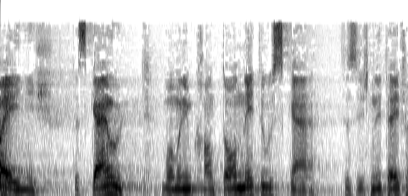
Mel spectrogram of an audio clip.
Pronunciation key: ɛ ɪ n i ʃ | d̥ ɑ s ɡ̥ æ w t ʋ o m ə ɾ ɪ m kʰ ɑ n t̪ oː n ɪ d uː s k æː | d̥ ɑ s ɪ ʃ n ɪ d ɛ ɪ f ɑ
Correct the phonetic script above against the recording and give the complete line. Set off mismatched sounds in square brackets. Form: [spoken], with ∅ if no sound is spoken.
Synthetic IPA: ɛ ɪ n i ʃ | d̥ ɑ s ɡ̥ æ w t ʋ o m ə ɾ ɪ m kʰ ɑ n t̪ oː [nː] ɪ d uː s k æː | d̥ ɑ s ɪ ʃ n ɪ d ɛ ɪ f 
